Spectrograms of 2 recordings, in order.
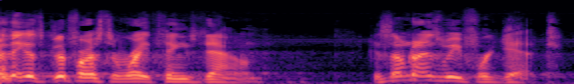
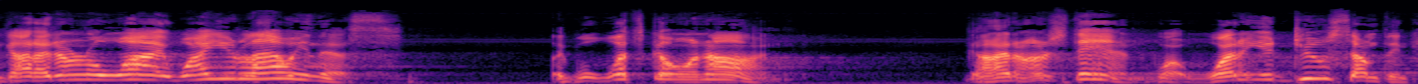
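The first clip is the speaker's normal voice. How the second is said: pleading prophet; 7 semitones higher than usual. Retold or imitated. Habakkuk pleading with God.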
